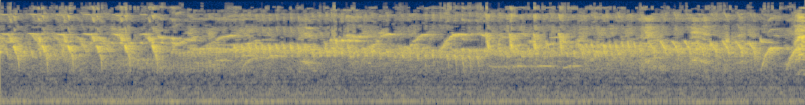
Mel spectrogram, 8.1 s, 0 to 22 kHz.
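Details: Canary song from 11 May 2025: a long, unbroken stream of rapid high trills and rolling warbles, very fast and continuous, with a constant low hum underneath.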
